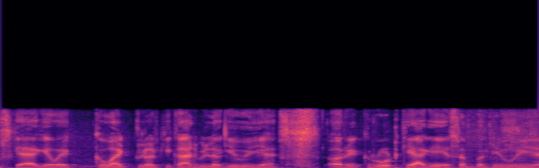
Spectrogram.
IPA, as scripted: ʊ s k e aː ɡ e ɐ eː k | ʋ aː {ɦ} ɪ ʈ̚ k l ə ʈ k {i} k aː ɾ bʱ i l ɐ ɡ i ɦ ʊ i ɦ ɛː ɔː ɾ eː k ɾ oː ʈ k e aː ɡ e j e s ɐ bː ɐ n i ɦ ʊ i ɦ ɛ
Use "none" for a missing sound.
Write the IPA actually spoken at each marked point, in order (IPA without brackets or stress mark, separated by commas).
none, i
